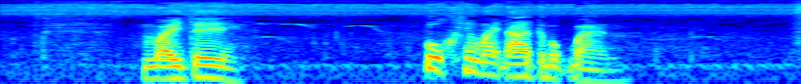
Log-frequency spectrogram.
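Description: A steady, high-pitched insect chorus runs throughout, under two short stretches of a man's speech.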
